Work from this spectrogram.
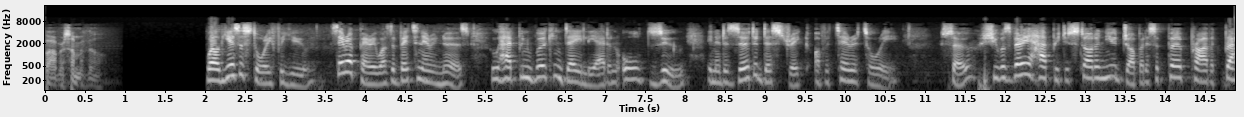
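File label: south africa, dialects of English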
